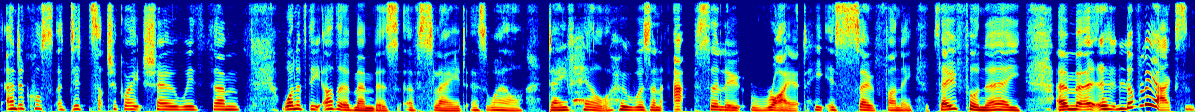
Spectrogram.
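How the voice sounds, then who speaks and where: A woman presents a music show with a casual, chatty manner, wandering off on small digressions. Her voice sits at a medium pitch and the sound is dry, with very little room in it. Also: dry recording. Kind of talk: casual radio show chat.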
